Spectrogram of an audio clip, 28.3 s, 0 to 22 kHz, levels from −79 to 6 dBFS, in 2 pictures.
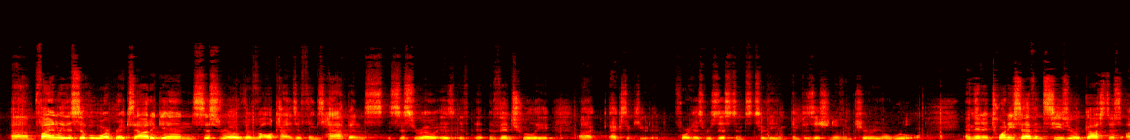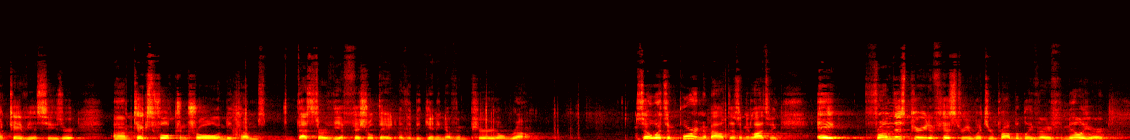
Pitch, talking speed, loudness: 210 Hz, 160 wpm, -21 LUFS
